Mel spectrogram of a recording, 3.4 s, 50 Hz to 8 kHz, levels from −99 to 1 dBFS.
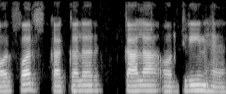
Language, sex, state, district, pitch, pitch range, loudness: Hindi, male, Bihar, Gaya, 120 Hz, 115-125 Hz, -18 LUFS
